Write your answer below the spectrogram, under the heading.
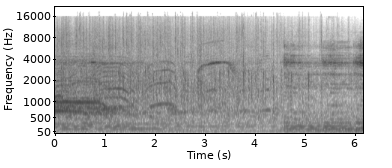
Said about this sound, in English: Everybody turn around and give some applause to Chuck Radu.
